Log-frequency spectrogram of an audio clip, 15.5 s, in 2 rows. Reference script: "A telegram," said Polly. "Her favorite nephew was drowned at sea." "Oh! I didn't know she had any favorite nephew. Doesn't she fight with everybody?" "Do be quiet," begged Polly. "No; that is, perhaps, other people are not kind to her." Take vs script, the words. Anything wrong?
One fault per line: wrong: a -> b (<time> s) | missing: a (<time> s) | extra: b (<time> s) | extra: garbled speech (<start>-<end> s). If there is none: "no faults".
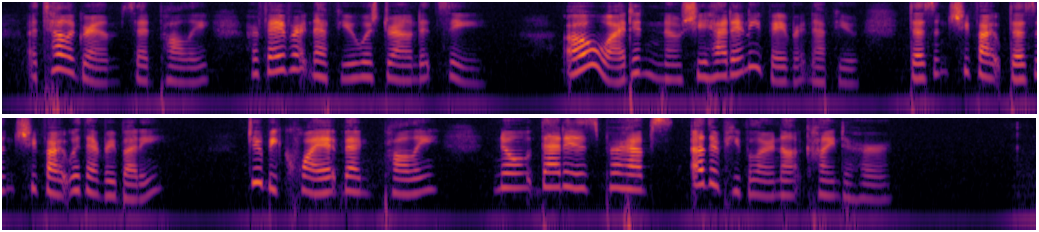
extra: doesn't she fight (7.5 s)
